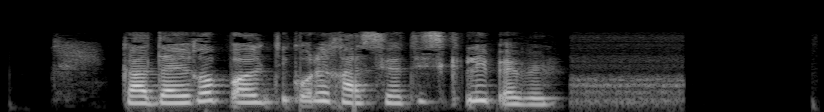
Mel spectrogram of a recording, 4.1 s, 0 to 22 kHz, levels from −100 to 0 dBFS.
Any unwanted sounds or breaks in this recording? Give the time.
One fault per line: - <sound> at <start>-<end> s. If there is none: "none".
none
